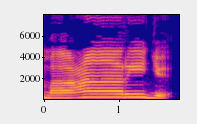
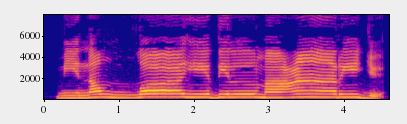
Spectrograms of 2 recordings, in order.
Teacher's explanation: huruf Ja harus mantul ya karena ini merupakan huruf Qalqalah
